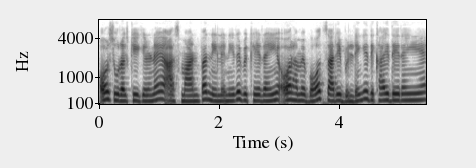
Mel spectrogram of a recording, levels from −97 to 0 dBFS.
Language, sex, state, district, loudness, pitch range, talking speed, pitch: Hindi, female, Bihar, Vaishali, -17 LUFS, 205-235 Hz, 220 wpm, 220 Hz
